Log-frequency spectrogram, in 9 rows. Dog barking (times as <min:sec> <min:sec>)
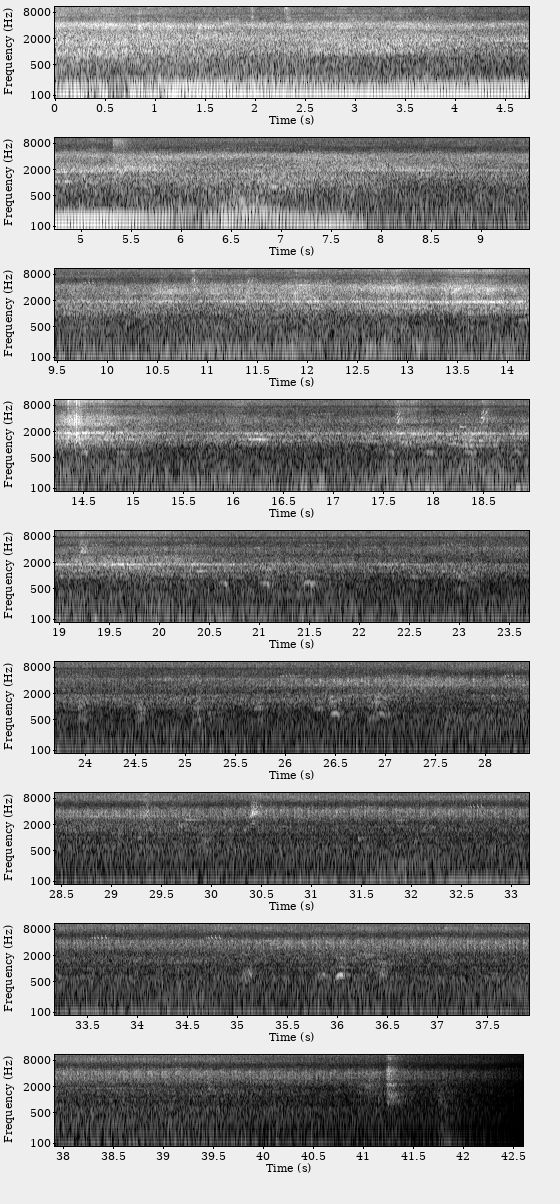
0:23.8 0:27.2, 0:35.1 0:36.6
